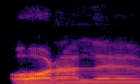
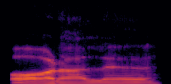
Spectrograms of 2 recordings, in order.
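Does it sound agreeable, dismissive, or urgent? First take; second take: agreeable; dismissive. First: It sounds agreeable and approving. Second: It sounds dismissive and disbelieving.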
